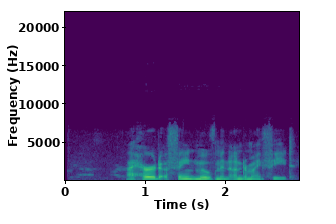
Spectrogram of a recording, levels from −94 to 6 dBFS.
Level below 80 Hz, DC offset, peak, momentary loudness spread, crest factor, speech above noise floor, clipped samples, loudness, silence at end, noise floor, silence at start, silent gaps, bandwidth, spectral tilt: -66 dBFS; under 0.1%; -10 dBFS; 14 LU; 20 dB; 32 dB; under 0.1%; -30 LUFS; 0.1 s; -62 dBFS; 0.75 s; none; 7.4 kHz; -7 dB/octave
